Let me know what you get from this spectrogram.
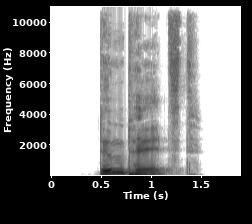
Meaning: second-person singular present of dümpeln
- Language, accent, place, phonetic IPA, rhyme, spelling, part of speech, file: German, Germany, Berlin, [ˈdʏmpl̩st], -ʏmpl̩st, dümpelst, verb, De-dümpelst.ogg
